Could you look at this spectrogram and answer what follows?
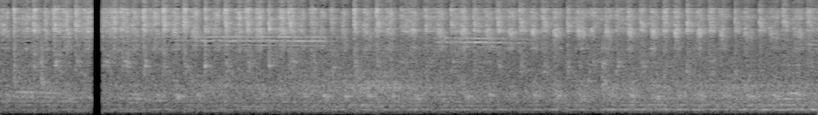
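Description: A spoon scraping quickly and steadily around the bottom of an aluminium kadhai, stirring caramelised sugar syrup off the heat to cool it, in a fast even scratching rhythm. The sound cuts out for an instant about a second in.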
